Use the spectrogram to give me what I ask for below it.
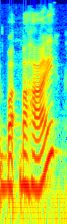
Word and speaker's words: Baha'i: And Diane, tell me a little bit about your upbringing and family members who were, I don't know how to say it, were Baha'i? Is that how yes. – Okay. Who were Baha'i? – Right.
